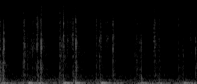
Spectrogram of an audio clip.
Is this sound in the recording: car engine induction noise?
no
